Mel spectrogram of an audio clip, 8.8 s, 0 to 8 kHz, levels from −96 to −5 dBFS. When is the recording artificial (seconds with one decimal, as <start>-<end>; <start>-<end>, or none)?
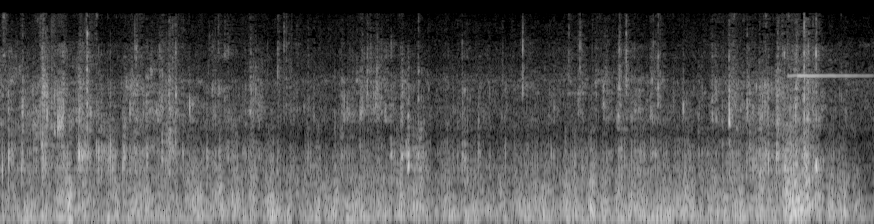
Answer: none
